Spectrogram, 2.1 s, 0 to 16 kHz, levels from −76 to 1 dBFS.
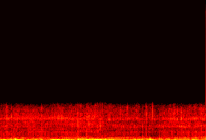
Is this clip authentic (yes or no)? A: no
